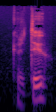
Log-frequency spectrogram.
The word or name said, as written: coiredubh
